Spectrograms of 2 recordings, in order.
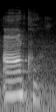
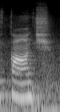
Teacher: चंद्र बिंदु जो है वो अनुनासिक है, जो कि नाक और मुख दोनों से बोला जाएगा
